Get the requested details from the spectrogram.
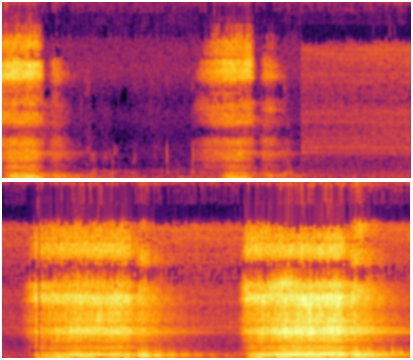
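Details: Loud rattling snores with quiet gaps between breaths, growing louder and longer toward the end; typical heavy snoring.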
